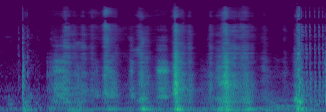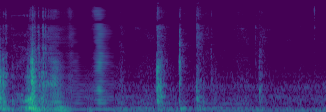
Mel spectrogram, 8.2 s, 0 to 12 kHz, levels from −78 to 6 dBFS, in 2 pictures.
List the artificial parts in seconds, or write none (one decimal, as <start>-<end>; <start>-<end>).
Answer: 0.6-3.7; 4.7-5.5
